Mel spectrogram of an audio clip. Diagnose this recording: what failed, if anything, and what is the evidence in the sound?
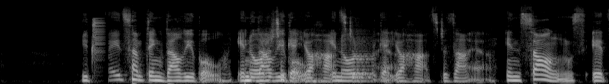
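Codec/network stage: AAC frame loss with concealment. At 0.95 to 1.23 s, just before "something valuable", and again at 3.55 to 3.83 s, the speech turns smeared and noisy. That's the decoder stretching the last good spectrum over roughly 130 ms and 170 ms of missing frames.

Storage or editing stage: doubled audio track. From 2.45 to 4.95 s there's a second full-band copy of the speech, about as loud as the original and around a second behind, with no room colour. It switches on and off abruptly. The likely cause is an edit holding two out-of-step copies.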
